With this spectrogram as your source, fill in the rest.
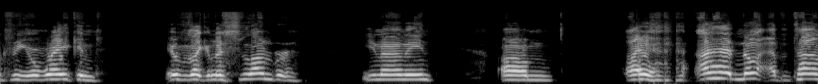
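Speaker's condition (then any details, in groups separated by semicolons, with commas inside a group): Cerebral palsy; unstable voice pitch, speech-to-text struggles, childhood speech therapy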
